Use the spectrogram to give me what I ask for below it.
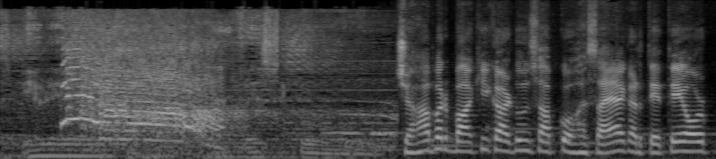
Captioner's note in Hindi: चीखने की आवाज़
